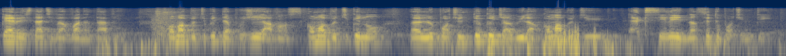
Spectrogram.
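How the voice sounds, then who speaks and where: A man with an African French accent giving an animated motivational talk, repeating himself and firing rhetorical questions at the listener. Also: medium pitch, fast, noisy background. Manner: animated, repetitive, rhetorical questions, acts out reactions. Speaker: motivational speaker.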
